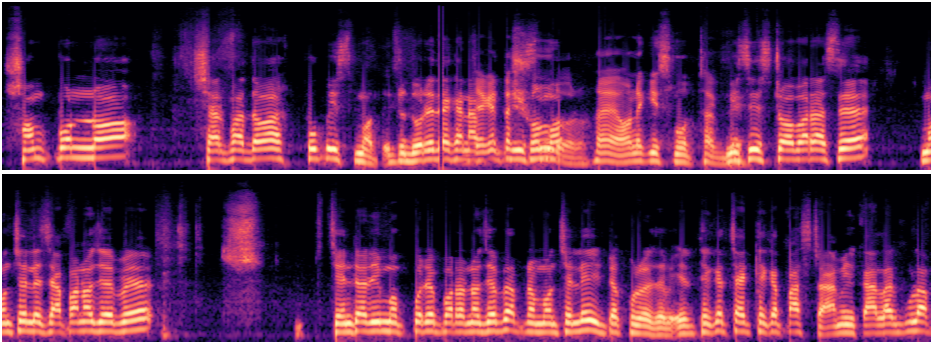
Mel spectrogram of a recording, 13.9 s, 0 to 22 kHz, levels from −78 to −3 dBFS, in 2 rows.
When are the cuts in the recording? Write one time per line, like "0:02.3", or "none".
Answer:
none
